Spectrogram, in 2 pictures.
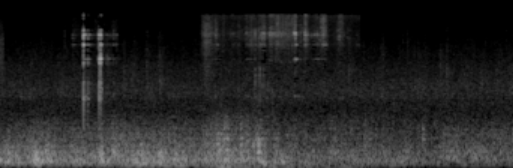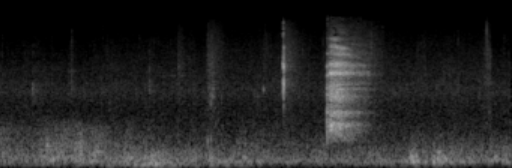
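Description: Low, steady rumbling ambience with a few light clicks, one about a second in, and a short rushing noise near the end.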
